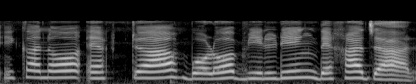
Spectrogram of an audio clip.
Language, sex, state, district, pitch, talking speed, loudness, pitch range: Bengali, female, Assam, Hailakandi, 295 Hz, 100 wpm, -18 LUFS, 265-310 Hz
